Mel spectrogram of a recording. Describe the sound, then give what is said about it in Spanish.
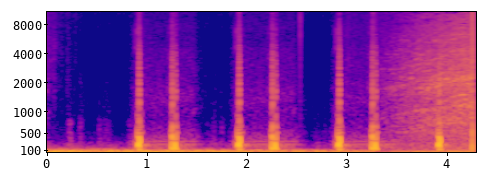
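A heavy heartbeat thumps in steady lub-dub pairs about once a second, prominent over a low rumbling hum, with a faint hiss creeping in near the end. “El corazón se le salía del pecho del temor.”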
